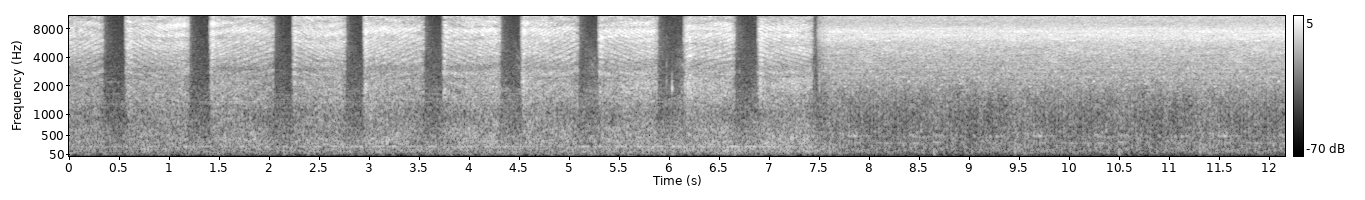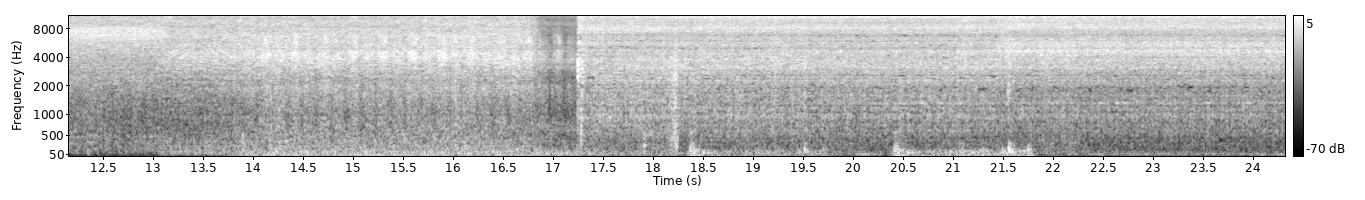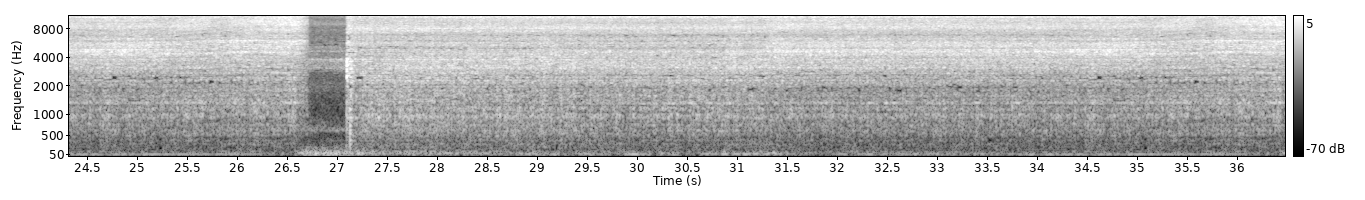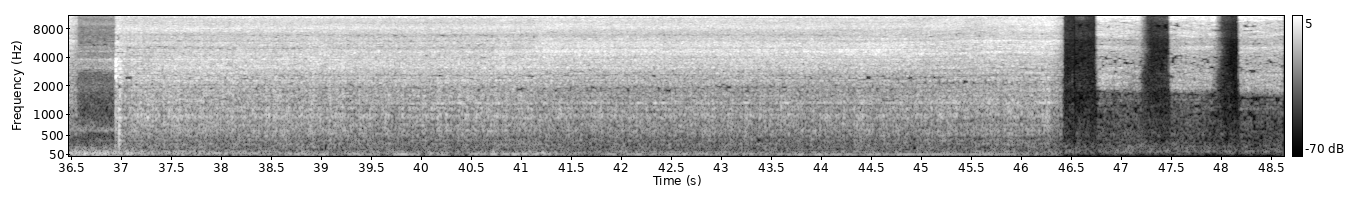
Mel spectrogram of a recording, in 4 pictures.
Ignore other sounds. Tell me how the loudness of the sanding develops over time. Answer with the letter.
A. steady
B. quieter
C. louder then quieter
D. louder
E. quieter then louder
E.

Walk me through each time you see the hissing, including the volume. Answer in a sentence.
You can hear the hissing from 0.0 to 48.5 s, at a steady volume.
